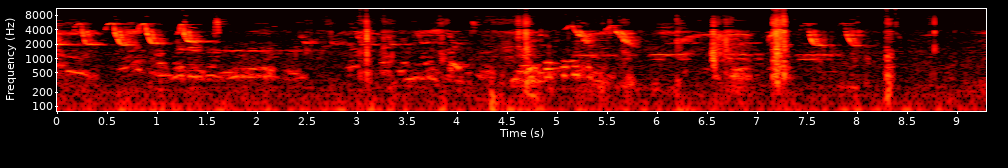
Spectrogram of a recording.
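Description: A small bird calling faintly: runs of quick, downward-sliding chirps, the first right at the start and a second about five seconds in. A few sharp clicks are scattered through.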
